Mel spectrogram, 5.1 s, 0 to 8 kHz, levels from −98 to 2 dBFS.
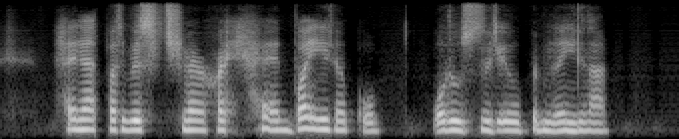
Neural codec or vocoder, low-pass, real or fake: codec, 16 kHz, 0.5 kbps, FreqCodec, larger model; 7.2 kHz; fake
